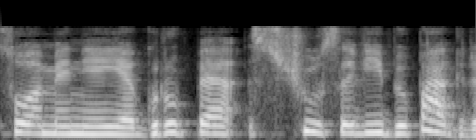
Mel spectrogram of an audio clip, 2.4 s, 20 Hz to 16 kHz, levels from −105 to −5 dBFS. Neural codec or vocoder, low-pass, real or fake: none; 7.2 kHz; real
